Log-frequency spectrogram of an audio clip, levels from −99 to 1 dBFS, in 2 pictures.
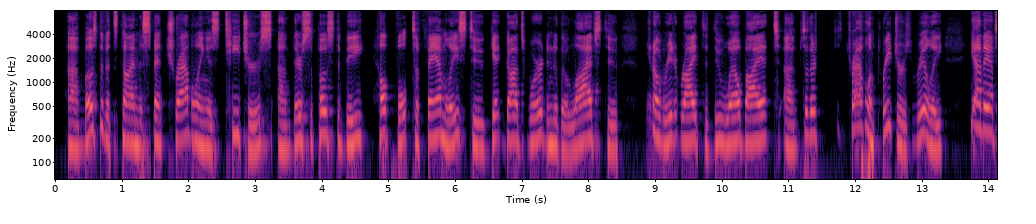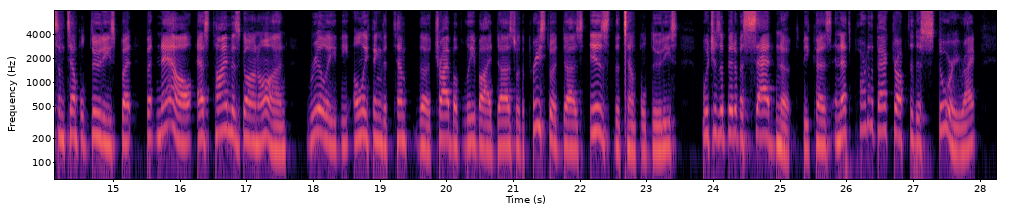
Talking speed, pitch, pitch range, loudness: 200 wpm, 180 Hz, 155-205 Hz, -36 LUFS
